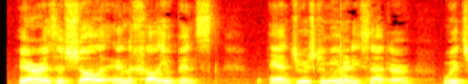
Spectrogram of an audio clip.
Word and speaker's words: Chelyabinsk: Here is a shul in Chelyabinsk and Jewish Community Center, which is also under the supervision of Lubavitch. Its director is Rabbi Meir Kirsch. Of course, the Russians will pronounce it Chelyabinsk.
